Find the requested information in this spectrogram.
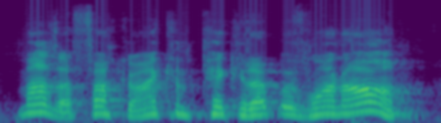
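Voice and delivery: exploding at the swindle; furious outburst. Retold or imitated. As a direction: blow up as the tank lifts with one arm. Discovers the empty tank.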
